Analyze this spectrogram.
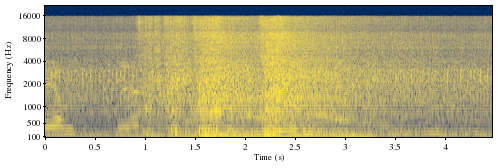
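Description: An engine revs up sharply and quickly drops back to idle.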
